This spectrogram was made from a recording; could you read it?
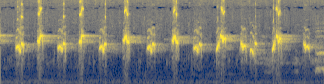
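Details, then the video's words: Bali sooty-headed bulbul singing 'dobel ropel gacor': a quick, regular string of bright, slurred chirps about three per second, ending with a lower, drawn-out whistled note. "trycuk bali dobel ropell gacor"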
